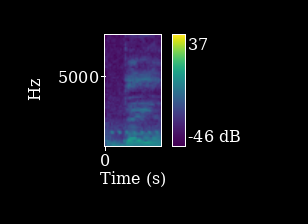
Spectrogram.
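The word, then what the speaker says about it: Daein: Oh, how Dayan has fallen. Yeah, I pronounce it Dayan.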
